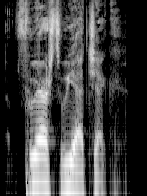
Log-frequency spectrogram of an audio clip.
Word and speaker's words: Fürst Wiatchek: Fürst Wiatchek. – Fürst Wiatchek. – Eigenlijk fonetisch, gewoon oplezen wat er staat. De meeste mensen kunnen dit uitspreken.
